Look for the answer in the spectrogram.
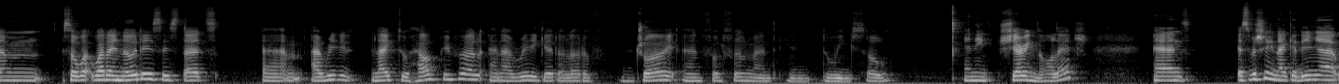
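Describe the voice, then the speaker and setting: Earnest Swiss woman thinking aloud. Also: fairly low pitch. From Switzerland. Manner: earnest, thinks aloud with many fillers and restarts. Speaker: guest, assistant professor and founder. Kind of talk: conversational interview answers.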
